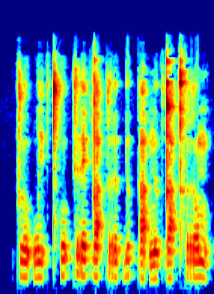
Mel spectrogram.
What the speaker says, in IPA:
k l u˨˩ ʔ w i˨˩ ʔ tʰ u˦˥ ʔ k r e˦˥ k̚ d a˦˥ ʔ p r ɯ˨˩ k̚ j ɯ˥˩ k̚ ʔ a˨˩ ʔ n ɯ˨˩ k̚ d a˦˥ ʔ kʰ r o˥˩ m

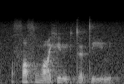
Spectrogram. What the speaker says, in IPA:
sˤ i sˤ v ɑ xʲ œ m b ʏ t œ t i l

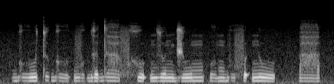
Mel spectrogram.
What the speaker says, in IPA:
ɡʱ u t ṳ ɡʱ ṳ ʔ v o̤ ɡ ə dʱ a̤ f x u ʔ n z u n d͡ʒ u m | o̤ m b ṳ f ə ʔ n u | a̤

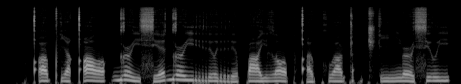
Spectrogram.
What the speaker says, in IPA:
qʼ u˧ pʼ i˧˩ qʼ ɔ˥˧ | ɡ ə˞˧˩ j sʲ ɛ˩˧ ɡ ə˞˧ j rʲ ʊ˥ rʲ ə˩˧ p ɑ˥ j l ɔ˥˧ p qʼ ɪ˧˩ kʷʰ ɑ˥ ʈ | t͡ʃʼ i˧ ŋ ə˞˥˧ sʲ u˥ j

